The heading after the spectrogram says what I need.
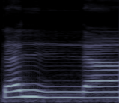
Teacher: تو ہم نے لا کو اسٹریچ کرنا ہے 4 to 5 کاؤنٹس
